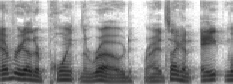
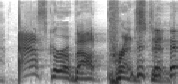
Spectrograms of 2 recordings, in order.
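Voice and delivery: mock yell, pitched-up and abrupt; 8 semitones higher than usual. Retelling a movie scene where someone yells at a woman: imitating someone yelling. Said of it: "yells at this woman".

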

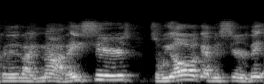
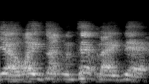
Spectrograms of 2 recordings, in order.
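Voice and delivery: high voice, talking through laughter; 6 semitones higher than usual. Retelling a teammate cracking up after practice: imitating someone laughing while talking. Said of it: "I can hear Sam cracking up".

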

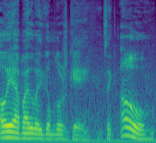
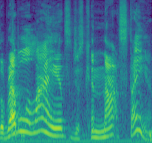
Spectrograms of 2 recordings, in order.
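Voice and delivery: high-pitched put-on Southern accent; 6 semitones higher, 3 dB louder than usual. Continuing the Star Wars stormtrooper bit as Clayton Bigsby, in a Clayton Bigsby accent. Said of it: "pretty good impression of that".

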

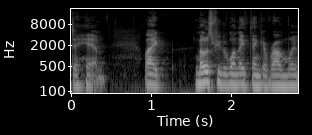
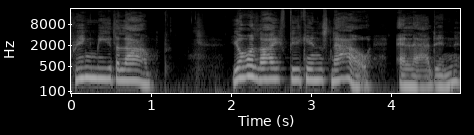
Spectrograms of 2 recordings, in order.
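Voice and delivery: effete, entitled, unmenacing, pitched-up privileged little voice; 6 semitones higher than usual. Mocking a character in the movie, quoting his line in a privileged little schmuck voice. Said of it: "He just sounds like this privileged little schmuck".

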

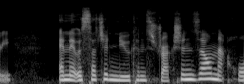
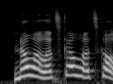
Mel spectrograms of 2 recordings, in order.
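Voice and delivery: mock yelling, very high, friendly, not mean; 9 semitones higher than usual. The speaker retells calling noah from another room, retelling a yell, not mean. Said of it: "Like I was yelling, but not mean".

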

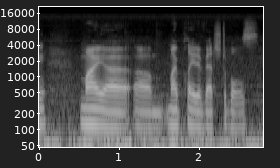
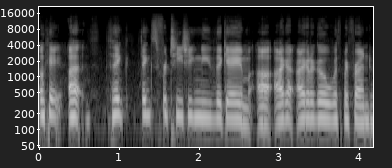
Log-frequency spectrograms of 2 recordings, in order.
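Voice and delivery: shy, hesitant large-creature voice, much higher pitch; 5 semitones higher than usual. Leaving the card game to go with a friend, in shy large-creature voice. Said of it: "It's a little comical to see someone like so large and intimidating. Oh, his little ears are kind of flattened".

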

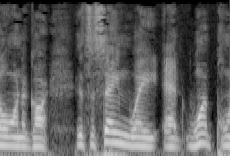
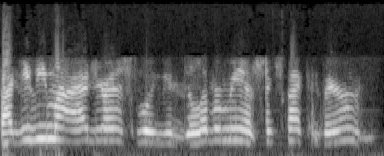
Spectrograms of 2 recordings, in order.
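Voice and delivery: put-on drunk slurring voice, much higher; 9 semitones higher than usual. A host plays a pretend caller on his own show, fake drunk caller voice. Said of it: "you sound drunk already".

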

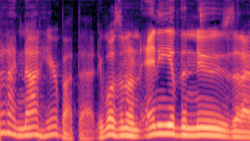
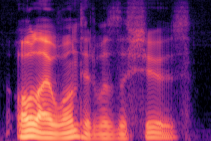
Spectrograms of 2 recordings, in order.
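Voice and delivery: creepy, deep-voiced delivery; 6 semitones lower than usual. Performing a bit, the speaker answers as a character in a deep creepy voice. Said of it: "if you had that uh that deep voice".

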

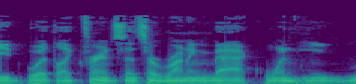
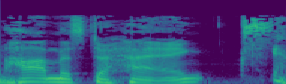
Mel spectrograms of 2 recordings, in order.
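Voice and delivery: put-on, laid-on Southern Mississippi accent; 4 semitones higher, 3 dB louder than usual. Retelling how the child actor who played Forrest talked, imitating a Mississippi accent. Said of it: "Said like he's from Mississippi".

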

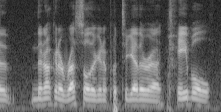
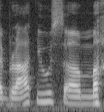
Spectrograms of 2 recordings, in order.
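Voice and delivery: put-on, unconvincing Swiss accent; 3 semitones higher, 4 dB quieter than usual. A character offering something to another: fake Swiss accent. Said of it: "What kind of accent is that?".

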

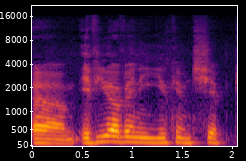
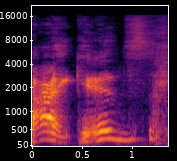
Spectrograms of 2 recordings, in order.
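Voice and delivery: pitched-up, cartoon-style voice; 8 semitones higher than usual. Joking about cartoons, the speaker greets the kids: Krusty voice. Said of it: "Can you do Krusty laugh?".

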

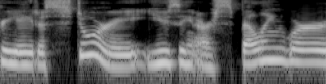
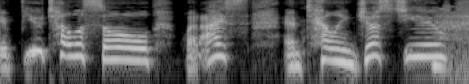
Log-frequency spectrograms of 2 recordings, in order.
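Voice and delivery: mock stern, theatrical, menacing pronouncement; 3 semitones higher than usual. Recalling a woman who would threaten you, imitating her big booming voice. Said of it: "threaten you with this big, booming, loud voice".

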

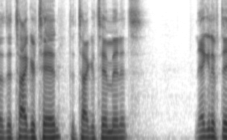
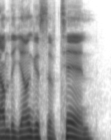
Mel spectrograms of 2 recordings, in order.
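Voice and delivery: usual speaking voice

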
